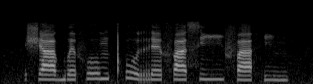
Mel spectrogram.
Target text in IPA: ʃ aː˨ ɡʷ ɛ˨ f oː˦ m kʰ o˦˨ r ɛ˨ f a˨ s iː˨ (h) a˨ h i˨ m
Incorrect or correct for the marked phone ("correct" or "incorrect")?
incorrect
